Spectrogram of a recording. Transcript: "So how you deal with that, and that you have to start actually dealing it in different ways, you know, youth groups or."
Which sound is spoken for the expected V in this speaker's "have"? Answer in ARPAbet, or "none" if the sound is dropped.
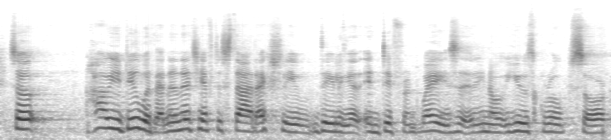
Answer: F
